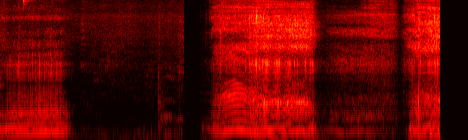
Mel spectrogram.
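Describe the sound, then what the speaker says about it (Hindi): Loud, rasping snoring in three drawn-out bursts separated by quiet pauses, close by, each breath rumbling and rattling. "ये भयानक सी ध्वनि जो है वो मेरे पतिदेव के खर्राटों की है"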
